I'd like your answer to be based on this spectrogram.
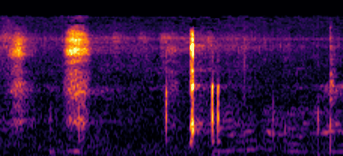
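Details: Young child sitting and babbling with a parent while having hiccups: quiet breaths followed by several short, abrupt catching sounds in quick succession; recorded on a Flip Video camcorder; hiccups.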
